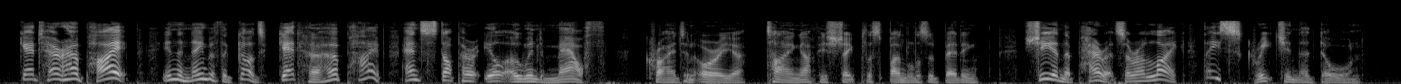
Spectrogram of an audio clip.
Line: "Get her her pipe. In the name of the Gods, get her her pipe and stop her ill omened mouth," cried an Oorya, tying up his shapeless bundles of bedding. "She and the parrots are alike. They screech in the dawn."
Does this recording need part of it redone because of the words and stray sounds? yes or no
no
